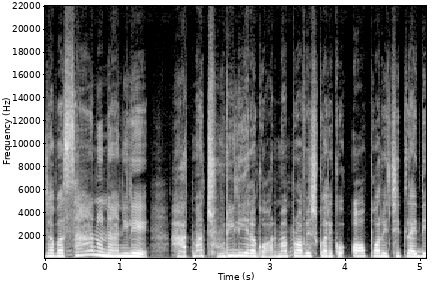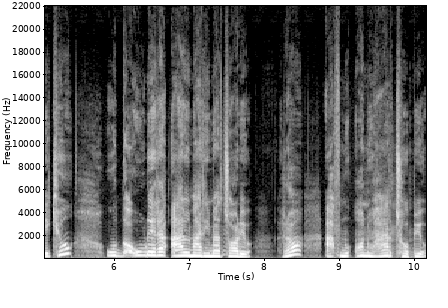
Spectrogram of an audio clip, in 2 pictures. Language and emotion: Nepali, fearful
